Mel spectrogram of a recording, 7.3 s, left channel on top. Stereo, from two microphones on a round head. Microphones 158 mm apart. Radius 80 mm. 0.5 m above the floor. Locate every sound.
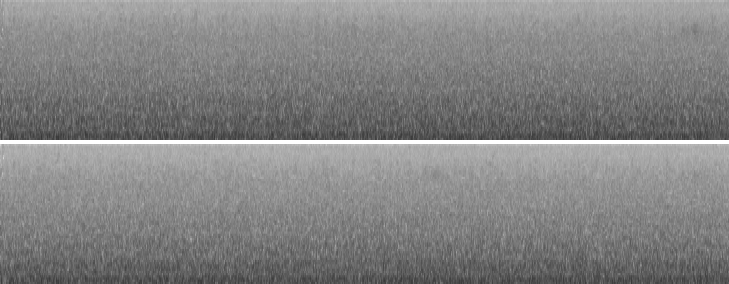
Only background noise.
